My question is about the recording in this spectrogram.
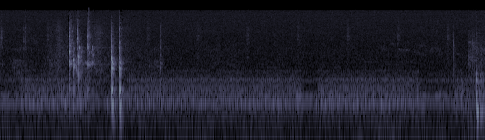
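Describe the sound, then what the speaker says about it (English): Water being added to a model terrain diorama: a few soft drips and splashes near the start over a low steady hum, then quieter liquid trickling, faint and close. "A bit of water."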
